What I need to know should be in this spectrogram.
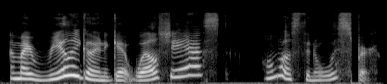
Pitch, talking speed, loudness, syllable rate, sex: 265 Hz, 200 wpm, -16 LUFS, 5.2 syllables/s, female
